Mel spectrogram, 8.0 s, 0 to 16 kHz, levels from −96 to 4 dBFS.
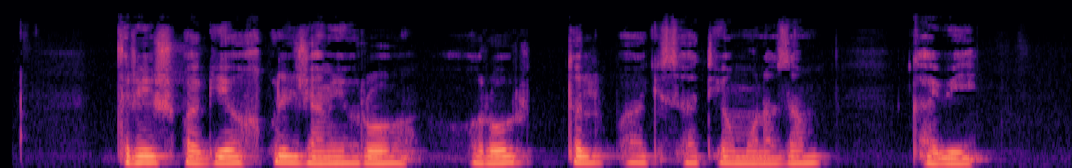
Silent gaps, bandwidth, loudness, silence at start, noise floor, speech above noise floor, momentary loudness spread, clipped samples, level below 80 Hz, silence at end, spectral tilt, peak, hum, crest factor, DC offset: none; 9.2 kHz; -27 LUFS; 0.9 s; -70 dBFS; 45 dB; 10 LU; under 0.1%; -70 dBFS; 0.65 s; -7.5 dB/octave; -10 dBFS; none; 18 dB; under 0.1%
